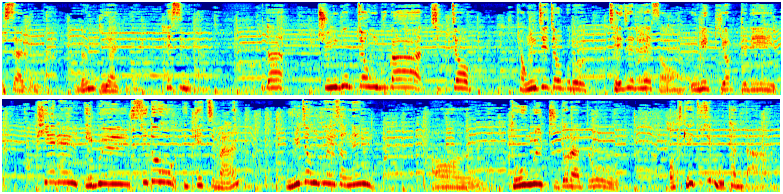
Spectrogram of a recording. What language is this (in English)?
Korean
